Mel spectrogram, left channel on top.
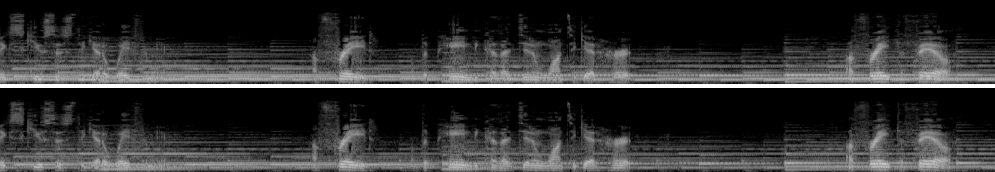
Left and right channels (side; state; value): both; normal; correlation 0.43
